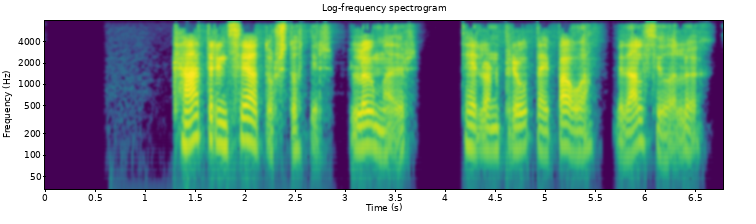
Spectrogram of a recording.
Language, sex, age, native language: Icelandic, male, 20-29, Icelandic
